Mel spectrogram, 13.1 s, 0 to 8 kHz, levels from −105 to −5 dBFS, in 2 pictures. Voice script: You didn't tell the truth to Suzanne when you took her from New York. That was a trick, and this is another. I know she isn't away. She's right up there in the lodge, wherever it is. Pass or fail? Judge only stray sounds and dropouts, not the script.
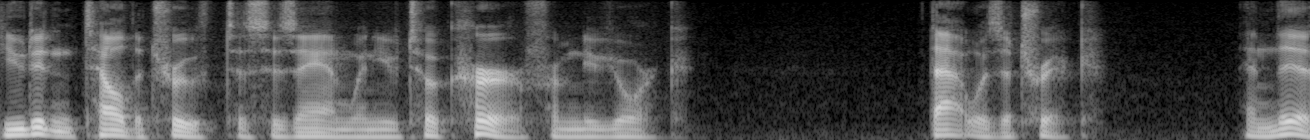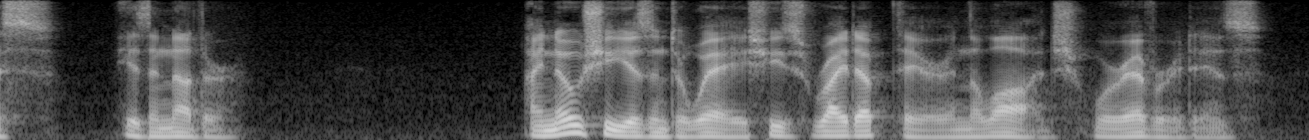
pass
